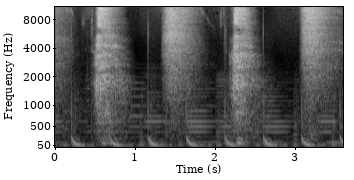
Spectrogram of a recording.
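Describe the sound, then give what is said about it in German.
Rapid, forceful hyperventilating breaths during a breathwork session, drawn in through the nose and pushed out through the mouth. Loud rushing breath bursts repeat quickly over a steady thumping music beat. “Ich atme viel, viel schneller ein und aus, als ich das normalerweise tue. Ich hyperventiliere”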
